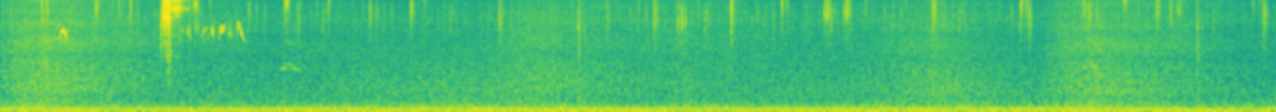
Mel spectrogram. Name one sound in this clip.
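A fire crackles in a torch.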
